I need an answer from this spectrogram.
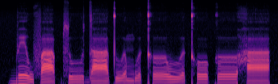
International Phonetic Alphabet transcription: b eː˥˨ w f aː˧˩ p̚ s uː˧ d aː˩˧ t̪ u˩ ə̯ m u˩˧ ə̯ kʰ ɤː˧˥ ʋ u˧˩ ə̯ kʰ o˧ k ɤː˧ h aː˩

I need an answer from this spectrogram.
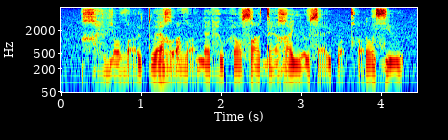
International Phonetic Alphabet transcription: χ ɛ̤ v j u ðˤ ḛ y̯ tʷ æ ʁ ṵ i̯ ðˤ ɛ̰ ŋ æ ɾ æ̤ u̯ h œ sˤ ɛ i̯ d æ ʁ æ lʲ ɔ u̯ s æ̰ y̯ p ɔ̰ qʰ ɔ̰ ɾ ɔ sʲ ɨ u̯

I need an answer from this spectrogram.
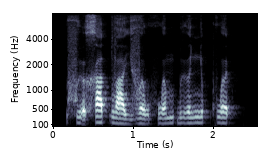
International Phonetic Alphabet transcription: f ɨ̰˧˨ ə̯ x a˦˥ t̚ v a˨˩ j v ə˨˩ w h w ə˨˦ m ɓ ɨ˨˦ ə̯ ɲ ə˦˥ p̚ k w ə˦˥ t̚

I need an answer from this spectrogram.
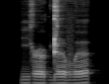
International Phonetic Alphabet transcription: j ə˞ ɖ ə β ə

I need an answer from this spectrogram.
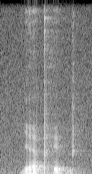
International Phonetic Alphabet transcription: ɾʲ æ pʰ ɪ b

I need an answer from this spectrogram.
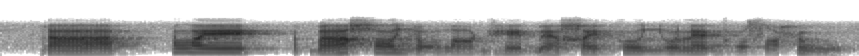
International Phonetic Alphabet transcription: ɾ a˧ | lˠ e˦ | ɓ a˨˦ χ ɔ˦ ʎ o˨ ðˤ a˧ ɡʱ e˧ ɓ ɛ˨ χ e˧ k o˦ ʎ o˦ l ɛ˦ ɡʱ o˧ sˤ e˨ ħ u˦˨

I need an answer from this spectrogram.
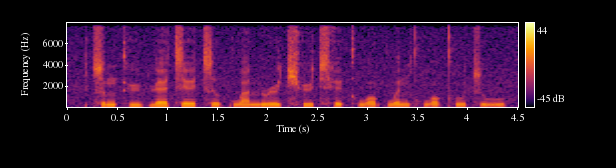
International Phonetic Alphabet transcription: t͡s ʊ˥ ŋ t̪ʰ y˥ p ɥ ɛ˥ t͡s e˥ ɪ̯ t͡s ɹ̩˧˥ k w a˧˥ n ɻ ɻ̩˥ t͡ɕʰ y˥ t͡sʰ e˨ ɪ̯ kʰ w ɔ˥ k w ə˥ n kʰ w ɔ˧˥ kʰ u˧˥ t͡s ṵ˨˩˦

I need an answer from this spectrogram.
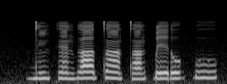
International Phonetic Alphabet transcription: d ĩ˧ k ɛ̃˧ ɡ a˦ t ã˦˨ t ã˨˦ k͡p e˧ ɾ o˦ k͡p u˦

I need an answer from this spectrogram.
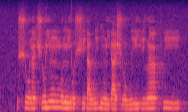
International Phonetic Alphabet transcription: ʃ o˧ ɾ ã˧ ʃ o˦ j ũ˦ m o˧ ɾ ĩ˨ j o˨ ʃ i˨ ɾ a˨˦ w i˦˨ ɡ ũ˨ j a˨ ʃ o˨ w i˨˦ j i˧ l ã˦ f i˦

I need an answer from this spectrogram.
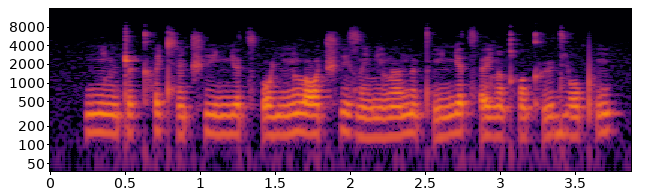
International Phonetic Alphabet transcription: ŋ ĩ ʎ ɛ̃ ʈ ɘ kʰ ɐ cʰ ɛ̃ t͡ʃʰ i ɲ ɘ t͡sʼ o j ĩ l ɔ t͡ʃʰ i z ɐ̃ ʎ ĩ l ɐ̃ n ɛ̃ tʼ ĩ ɲ ɛ t͡sʼ ɛ ʎ ɐ̃ qʰ ɔ̃ kʼ ɨ d j o pʼ ĩ

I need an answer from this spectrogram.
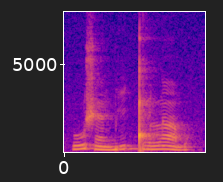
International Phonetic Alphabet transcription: u˩˥ ʃ ɛ̃˩ ɡ͡b i˩˥ ɡ͡ǃ e˥˩ lː ã˥˩ b

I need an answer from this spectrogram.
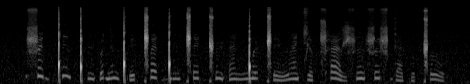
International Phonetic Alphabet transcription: ʂ e˥˩ d ǃ ĩ˥˩ ǃʰ y˨˩ ʔ ɵ˥˩ d ɛ̃˥˩ ǃʼ e˨˩ ǁ ɛ˥˩ ɡ͡ǃ ẽ˥˩ ǁ e˥˩ ǁ y˥˩ ʔ ɛ̃˥˧ ŋ͡ǃ ø˥˧ ǁ e˨˩ lː ɛ̃˥˧ t͡ɕ ɛ˨˩ ʈ͡ʂʰ æ˥˩ z ʂ ĩ˥˧ ʂ i˥˧ ʂ ɡ æ˨˩ t̪ o˨˩ ǁ ɵ˥˩

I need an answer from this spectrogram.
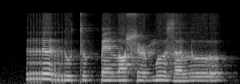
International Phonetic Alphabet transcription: r ə r u t ʊ k͡p ɛ l ɔ ɬ ə˞ m ʊ z ʌ l ʊ

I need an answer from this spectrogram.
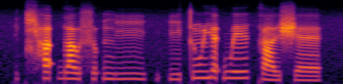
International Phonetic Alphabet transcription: t͡ɕʰ ä˦ ʔ ɡ a˦˨ ʊ̯ sʰ ʊ˦ ʔ ŋ i˦ | ʔ i˨ t ũ˦ j ɛ˦ ʔ w e˦ ɪ̯ k a˨ ɪ̯ ʃ ɛ˨

